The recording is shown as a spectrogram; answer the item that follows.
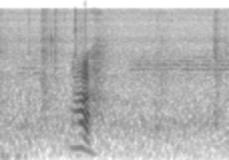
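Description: A man's short exclamation, 'ah', falling in pitch, about a second in, over a quiet background.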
